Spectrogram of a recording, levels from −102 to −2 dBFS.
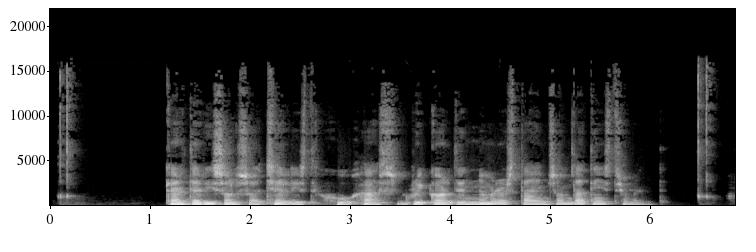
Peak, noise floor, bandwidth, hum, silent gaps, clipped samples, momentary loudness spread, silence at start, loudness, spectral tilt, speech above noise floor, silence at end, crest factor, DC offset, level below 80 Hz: -2 dBFS; -79 dBFS; 16 kHz; none; none; under 0.1%; 22 LU; 0.1 s; -19 LUFS; -6.5 dB/octave; 61 dB; 0.35 s; 18 dB; under 0.1%; -52 dBFS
